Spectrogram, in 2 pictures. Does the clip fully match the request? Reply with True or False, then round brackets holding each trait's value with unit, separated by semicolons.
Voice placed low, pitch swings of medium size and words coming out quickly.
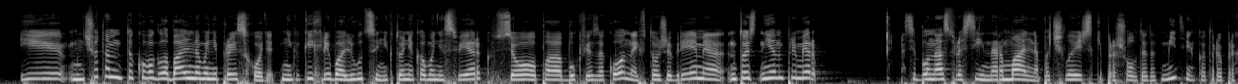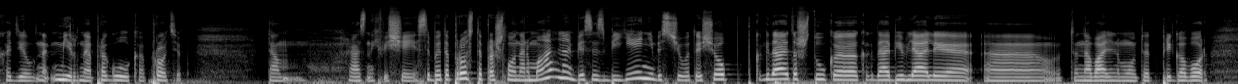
False (220 Hz; 4.1 semitones; 170 wpm)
